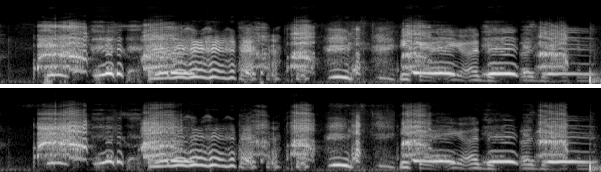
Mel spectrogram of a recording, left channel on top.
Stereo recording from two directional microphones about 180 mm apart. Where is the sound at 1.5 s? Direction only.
30° right (ahead or behind).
